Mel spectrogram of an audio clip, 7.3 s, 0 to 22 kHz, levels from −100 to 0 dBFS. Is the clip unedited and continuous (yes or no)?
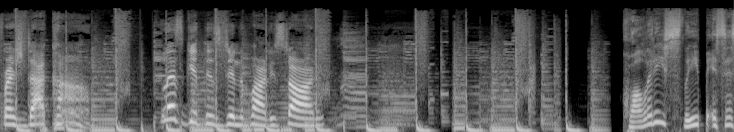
no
